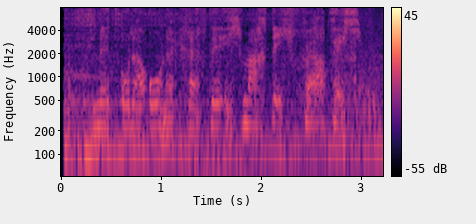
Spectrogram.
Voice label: Weibliches Metawesen, Stimmproben; The Flash

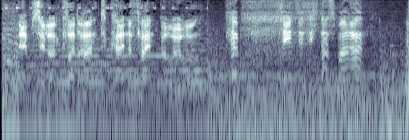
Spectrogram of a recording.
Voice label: Funkstimme Stimme Beim Captain; Outer Limits

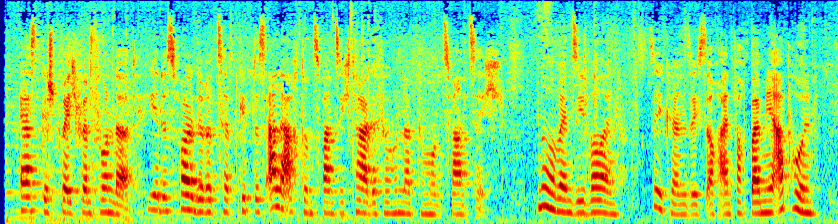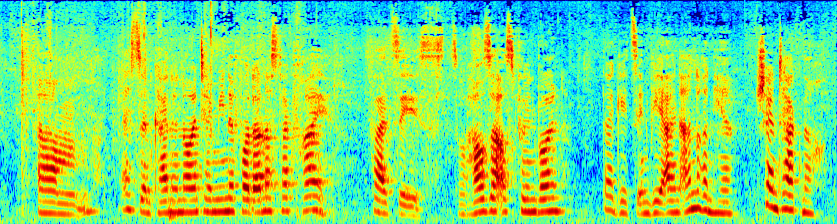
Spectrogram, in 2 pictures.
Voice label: Empfangsdame; Dopesick

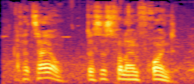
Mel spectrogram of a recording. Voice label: Jugendlicher, Stimmproben; Revolution

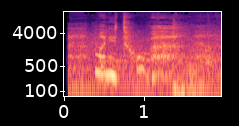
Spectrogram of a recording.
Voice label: Frau In Taxi; AusgerechnetAlaska

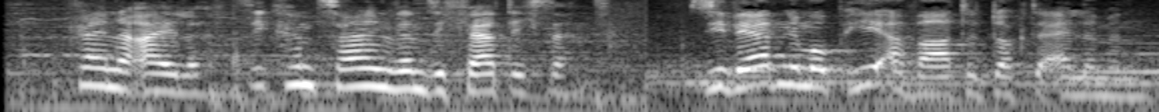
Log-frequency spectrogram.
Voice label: Kellnerin Krankenschwester

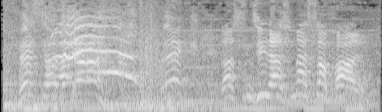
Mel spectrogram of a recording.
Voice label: Polizist, Stimmproben

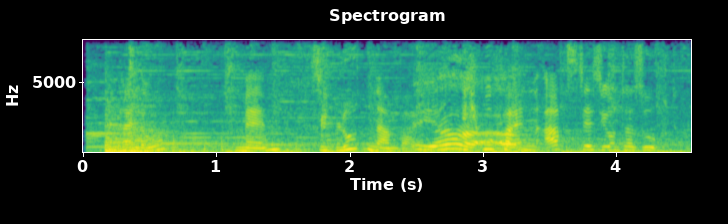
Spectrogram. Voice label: Fluglinienangestellte, Stimmproben; The Flight Attendant

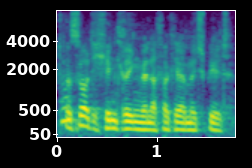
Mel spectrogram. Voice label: Sportreporter; Shining Girls

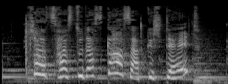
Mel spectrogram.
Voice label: Frau; Pushing Daisies

